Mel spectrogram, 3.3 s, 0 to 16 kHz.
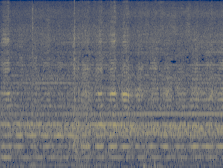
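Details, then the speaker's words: TBE 2000 W pure sine inverter on a 200 Ah battery: whirring fan hum with an uneven light rattle on top, noisier than normal fans; cooling fan rattle, possibly loose mounting. "that's quite noisy actually that in further stuff horrible sound it doesn't sound just like fans"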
